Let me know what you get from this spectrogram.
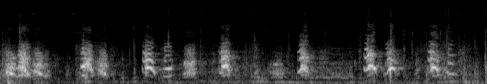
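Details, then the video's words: Pinscher barking inside a crate during protection agitation training: a rapid series of sharp, harsh barks, roughly one or two each second, with a man's encouraging voice nearby. "Donovan Pinscher Tiger 2- agitation in the crate"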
